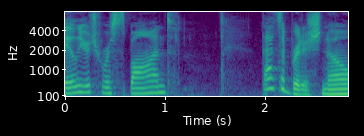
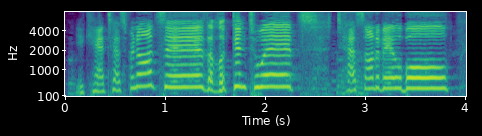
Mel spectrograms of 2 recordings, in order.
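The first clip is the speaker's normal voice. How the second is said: loud punchline; 9 semitones higher, 10 dB louder than usual. Acted. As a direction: belt it out like a proclamation.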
